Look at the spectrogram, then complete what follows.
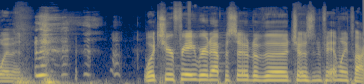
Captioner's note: laughs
